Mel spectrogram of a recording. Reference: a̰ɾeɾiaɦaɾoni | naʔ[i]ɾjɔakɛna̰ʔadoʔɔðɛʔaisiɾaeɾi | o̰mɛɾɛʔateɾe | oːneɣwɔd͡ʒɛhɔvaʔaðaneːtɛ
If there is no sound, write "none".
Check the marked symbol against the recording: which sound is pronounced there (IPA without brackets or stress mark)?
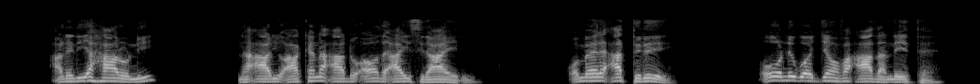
a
